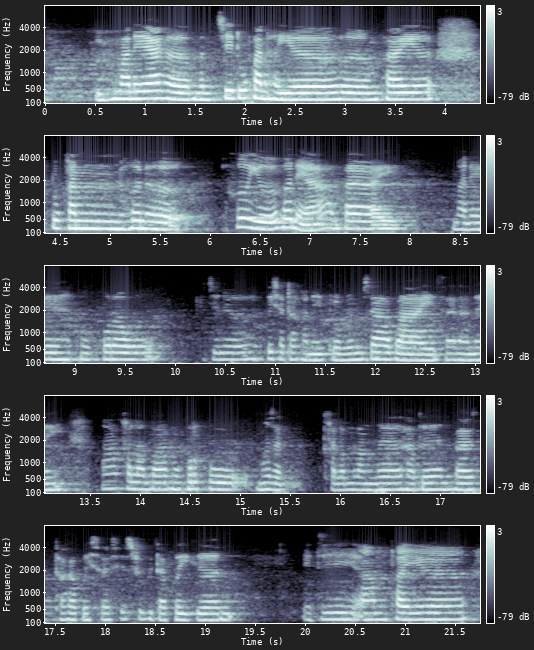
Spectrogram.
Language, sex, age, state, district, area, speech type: Bodo, female, 30-45, Assam, Chirang, urban, spontaneous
